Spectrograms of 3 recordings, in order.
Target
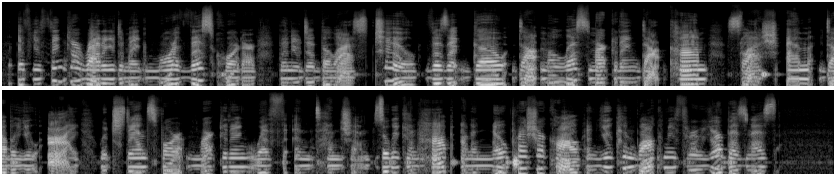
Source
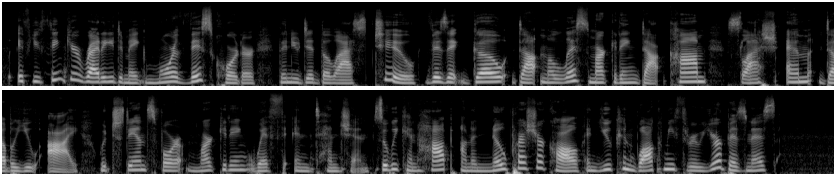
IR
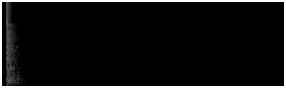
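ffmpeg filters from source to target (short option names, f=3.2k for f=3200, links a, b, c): -filter_complex "[0:a]asplit=2[a][b];[b]adelay=14,volume=-4dB[c];[a][c]amix=inputs=2:normalize=0,acontrast=87,aeval=exprs='val(0)*sin(2*PI*560*n/s)':c=same,volume=1dB"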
